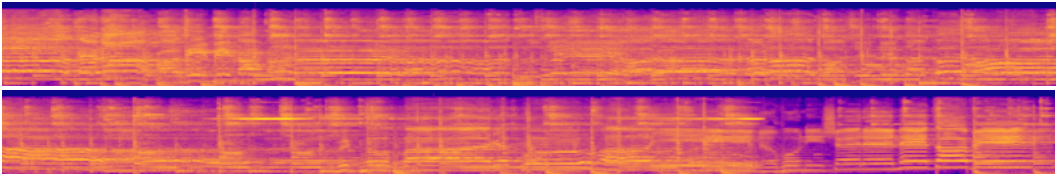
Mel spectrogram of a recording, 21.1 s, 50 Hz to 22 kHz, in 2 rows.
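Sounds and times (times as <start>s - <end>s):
tabla strokes: 0.0s - 18.2s
drone tones: 12.6s - 16.1s, 16.9s - 18.2s.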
